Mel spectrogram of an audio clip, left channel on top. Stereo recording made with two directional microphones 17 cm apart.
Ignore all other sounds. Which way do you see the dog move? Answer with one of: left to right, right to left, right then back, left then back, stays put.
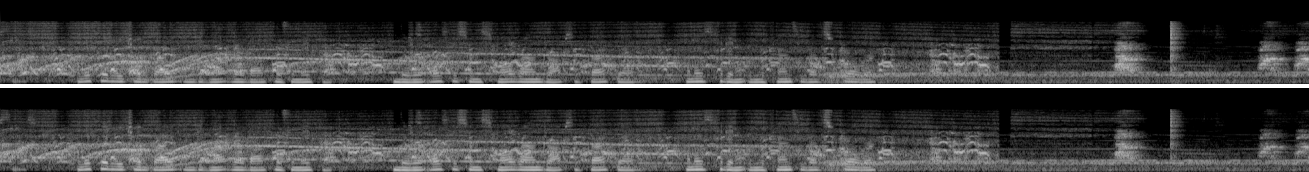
right then back.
